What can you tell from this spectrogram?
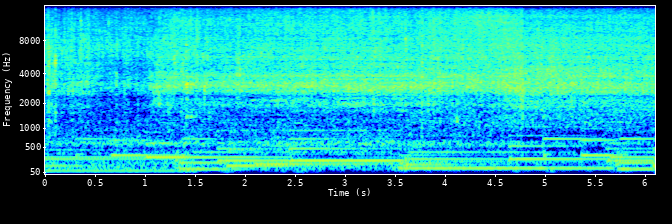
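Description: Ribeye steaks sizzling steadily as they sear in a hot cast iron grill pan, with soft music playing underneath.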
